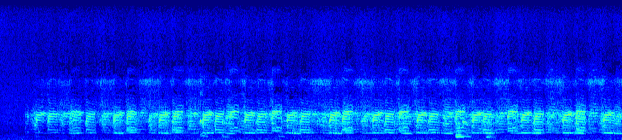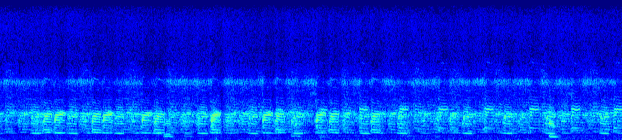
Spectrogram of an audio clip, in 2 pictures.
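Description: A dense, continuous chorus of frogs calling, a Florida species common around lakes and large marshes, heard on a summer evening, with occasional low, plucked twanging notes of bronze frogs sounding now and then beneath it; steady and fairly loud throughout, no voices.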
